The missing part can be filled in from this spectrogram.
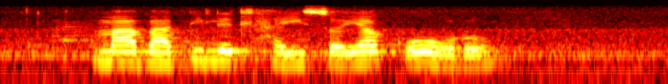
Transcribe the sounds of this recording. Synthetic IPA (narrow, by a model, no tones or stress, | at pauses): mabapʼilɪt͡ɬʰaisɔjakʼʊːrʊ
